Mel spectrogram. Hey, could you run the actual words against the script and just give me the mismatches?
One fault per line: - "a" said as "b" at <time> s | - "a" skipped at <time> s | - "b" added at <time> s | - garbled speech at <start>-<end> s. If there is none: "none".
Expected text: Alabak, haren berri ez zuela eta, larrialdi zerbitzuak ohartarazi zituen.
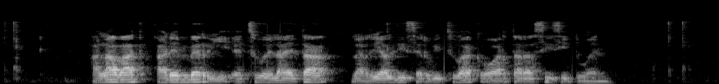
none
